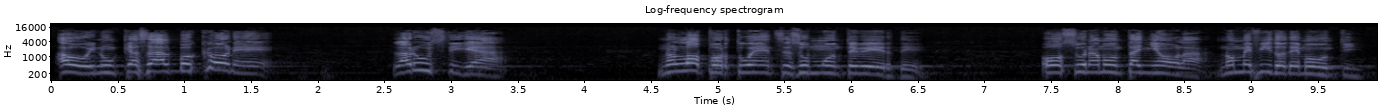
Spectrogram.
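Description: A man's voice: high voice, measured pace, long pauses. A man with a Roman accent performing a comic storytelling monologue in short, colloquial, punchy phrases. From Rome, Italy. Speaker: comic performer reciting his own piece. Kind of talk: live comic storytelling monologue built on wordplay.

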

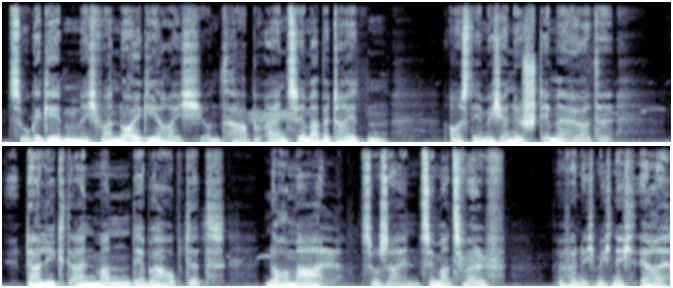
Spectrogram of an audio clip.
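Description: A man playing a wisecracking, cocky private detective in a radio play, speaking with dry, deadpan irony. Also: a little high, slow, vocal fry, husky, exaggerated voice. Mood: indignant. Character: wisecracking, cocky male private detective posing as night porter. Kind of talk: radio play dialogue and first-person detective narration.

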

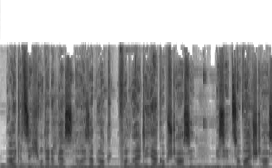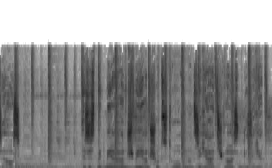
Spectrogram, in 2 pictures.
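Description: A man narrating a scripted audio drama in a measured, descriptive storytelling manner. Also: lowish voice. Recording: loud music under narration. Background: loud music.

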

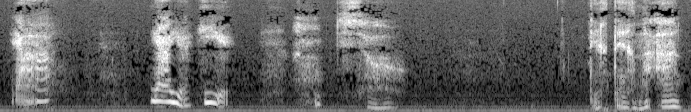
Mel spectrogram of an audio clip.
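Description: A woman's voice: on the low side, vocal fry, sharp tone, heavily acted. An actress playing a drunken, anxious mother in a science-fiction radio play, rambling and clinging. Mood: secretive, hushed. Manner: rambling, repetitive, slurred and dramatic.

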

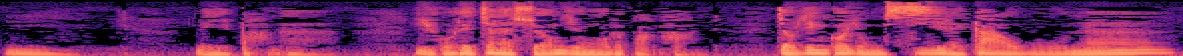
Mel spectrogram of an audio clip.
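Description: A shrewd Cantonese scholar from a storybook, as a male narrator puts him on. He muses to himself in a low, rough, husky voice, weighing each thought slowly and deliberately. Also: expressive, a little mellow, faint music behind, exaggerated voice. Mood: musing, calculating. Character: shrewd, musing male scholar who loves his birds.

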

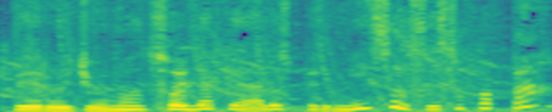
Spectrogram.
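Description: A woman's voice: a little high, lively intonation, brisk, mellow, lightly acted. An actress playing a worried, placating mother and wife in a radio soap opera, with a Costa Rican accent. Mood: anxious.

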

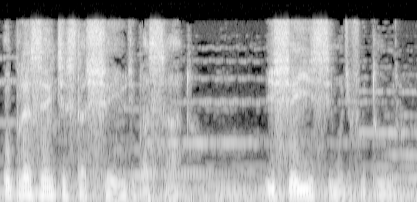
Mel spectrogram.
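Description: An ardent, repentant Roman husband in a radio play, very low and unhurried, with a Brazilian accent. His delivery is earnest and theatrical, with music clearly behind. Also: lively intonation, muffled recording. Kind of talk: radio drama acting.

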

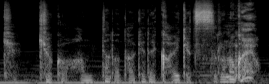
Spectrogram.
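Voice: sits low, a little fast, bright, forceful tone, whispered, soft background music. An actor playing a brash, protective teenage boy who speaks bluntly and emotionally in a voice drama. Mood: sullen. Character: hot-headed protective teenage boy, rough-spoken. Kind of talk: voice drama acting.

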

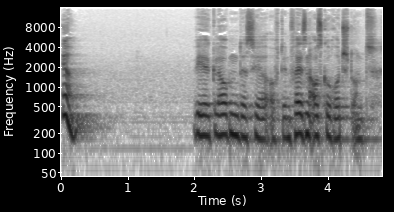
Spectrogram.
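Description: A composed woman violinist played by an actress with a slightly low voice. She answers formally and guardedly, keeping every phrase controlled and measured, in the style of a radio crime drama. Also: flat delivery, darkish tone, close to an everyday voice. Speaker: actress playing a violinist and witness.

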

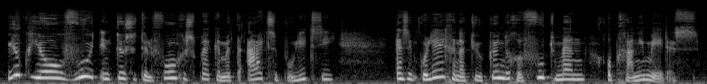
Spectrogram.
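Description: A woman playing the narrator of a radio drama serial, recapping events in a scripted, measured storytelling manner. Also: on the high side, very animated, warm tone, breathy edge, no room sound. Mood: narrating.

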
